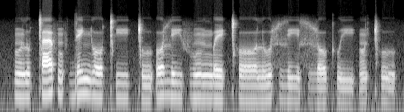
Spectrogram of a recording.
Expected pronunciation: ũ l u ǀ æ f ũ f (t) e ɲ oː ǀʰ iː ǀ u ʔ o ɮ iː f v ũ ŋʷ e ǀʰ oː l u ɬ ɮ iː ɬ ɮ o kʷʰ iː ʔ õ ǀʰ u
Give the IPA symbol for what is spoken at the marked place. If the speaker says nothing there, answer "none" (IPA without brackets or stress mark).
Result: d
